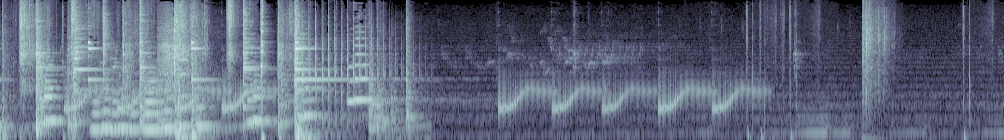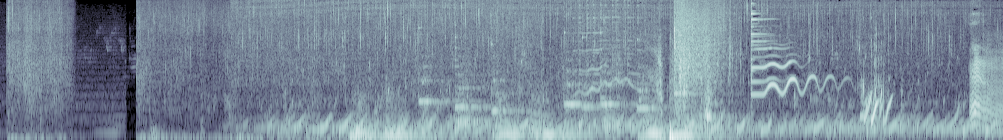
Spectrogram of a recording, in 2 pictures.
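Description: Cartoon sound effects over light children's music: a quick run of about five springy, rising boings, a few sharp clicks, then a stretch of water pouring and splashing from a watering can or hose, with a wobbling boing near the end.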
